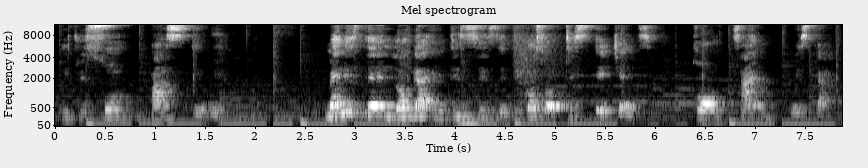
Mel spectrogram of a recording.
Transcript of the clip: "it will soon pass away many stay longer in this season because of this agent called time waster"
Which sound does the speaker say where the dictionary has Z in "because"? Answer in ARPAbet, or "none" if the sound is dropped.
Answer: S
